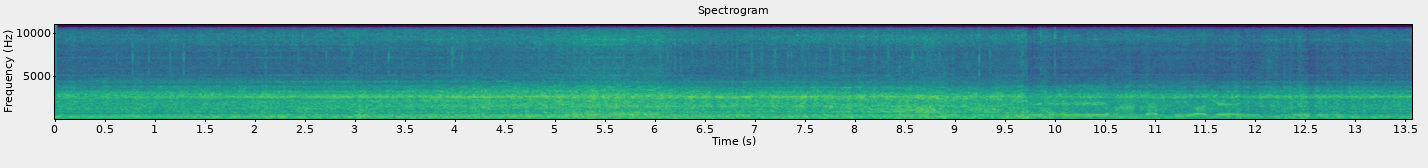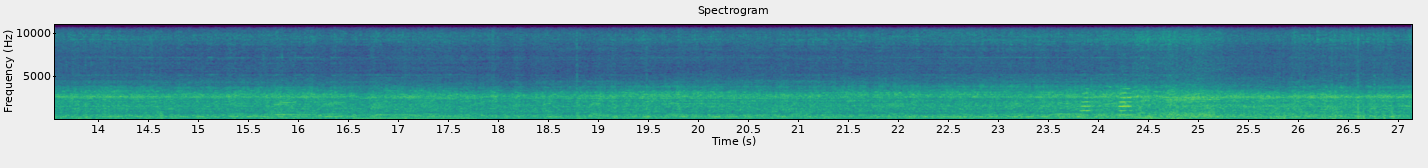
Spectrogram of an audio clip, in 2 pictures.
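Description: A motor scooter engine hums steadily up close.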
